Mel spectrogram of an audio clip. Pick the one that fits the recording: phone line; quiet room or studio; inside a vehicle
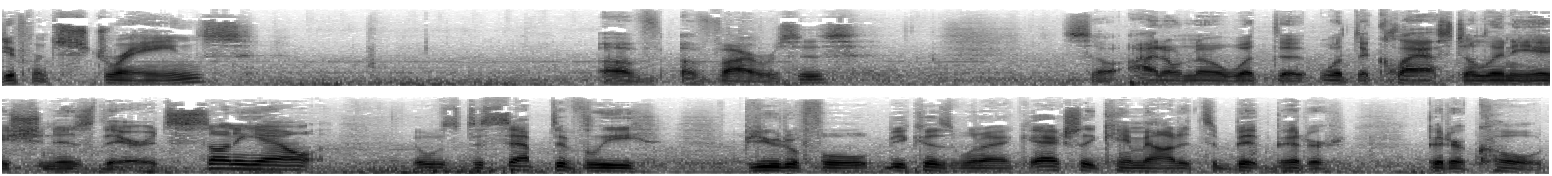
inside a vehicle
